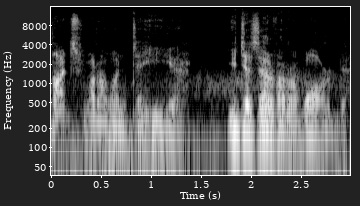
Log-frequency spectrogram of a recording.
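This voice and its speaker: A man's put-on character voice, very deep and low-pitched, raspy, with very wide pitch swings, at a moderate pace. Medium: video game. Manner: blunt, gruff.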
